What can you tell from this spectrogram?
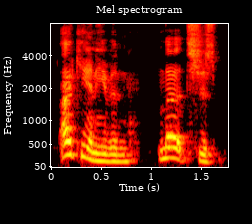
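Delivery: usual speaking voice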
